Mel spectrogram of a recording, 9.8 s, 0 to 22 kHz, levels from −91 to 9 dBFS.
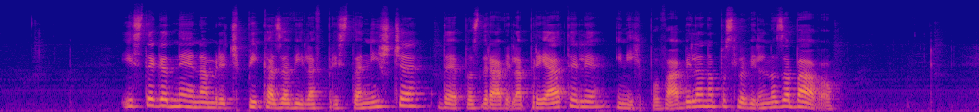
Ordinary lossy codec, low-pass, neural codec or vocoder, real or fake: none; 19.8 kHz; none; real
